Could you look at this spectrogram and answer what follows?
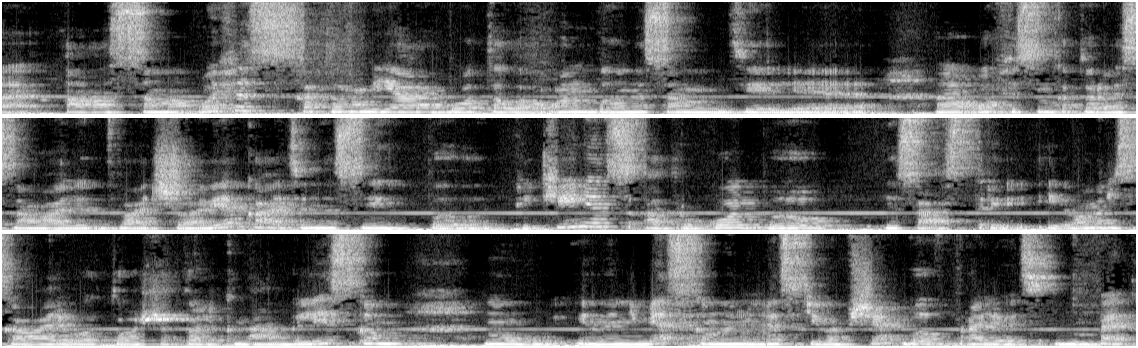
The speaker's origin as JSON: {"language": "Russian", "town": "Kazan", "region": "Tatarstan", "country": "Russia", "said": "Я сама из Казани, училась я в Казанском архитектурном."}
